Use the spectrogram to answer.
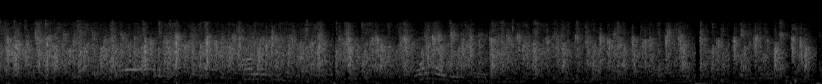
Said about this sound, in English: Put your Bibles down and just before you're seated, give the Lord another hand clap of praise. Mightily, mightily clap your hands unto the Lord. Amen.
